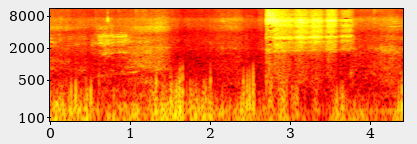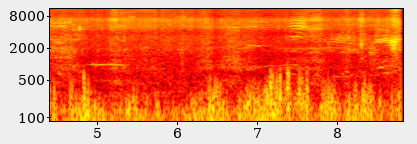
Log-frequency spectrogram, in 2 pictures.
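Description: Goats bleat and cry in overlapping calls over a steady outdoor rumble at a plantation stable in Panabo, Philippines, with wind buffeting the microphone now and then.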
